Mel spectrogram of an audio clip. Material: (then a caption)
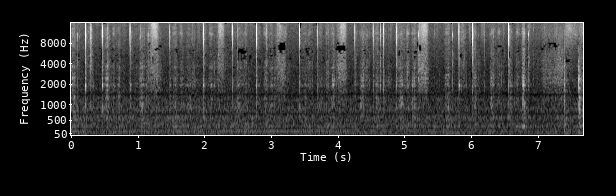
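Paper. A black ballpoint pen writes steadily on a white paper sheet resting on a wooden desk. The result is a quiet, continuous scratching with brief bright strokes over a steady low hum.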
